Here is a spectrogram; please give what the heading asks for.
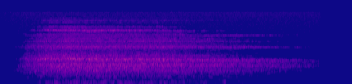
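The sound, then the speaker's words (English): One long, slow breath out during a guided breathing exercise, soft and airy, holds steady for nearly four seconds before stopping, alone and quiet. “Good. Do that again. Breathe in and out.”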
